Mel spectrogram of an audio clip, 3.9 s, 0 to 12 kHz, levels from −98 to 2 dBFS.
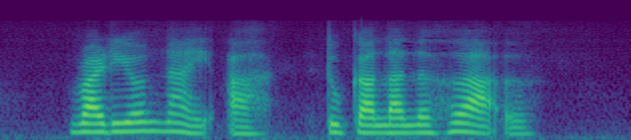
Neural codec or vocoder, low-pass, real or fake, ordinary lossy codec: codec, 16 kHz, 0.3 kbps, FocalCodec; 7.2 kHz; fake; AAC, 32 kbps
